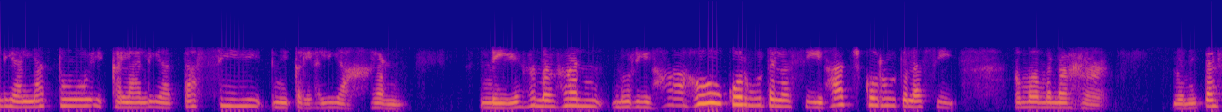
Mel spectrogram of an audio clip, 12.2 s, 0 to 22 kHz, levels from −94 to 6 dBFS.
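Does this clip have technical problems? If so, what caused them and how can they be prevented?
Yes, there are two faults, both present for the whole clip.

The speech has been through the G.729 codec, most likely the G.729A variant, at a rate that sounds like 8 kbit/s. The sound sits in a telephone band of roughly 250 Hz to 3.4 kHz, with nothing above 4 kHz. The codec rebuilds speech from a vocal-tract filter, a pitch predictor and a few pulses per frame, which gives the plainly audible rough, synthetic edge. Simple band-limiting alone would sound dull but clean. Here the grain inside the band is what points to this codec. To prevent it, record or transfer with a wideband codec, or keep a local uncompressed copy instead of capturing the call path.

There is also a filter restarted on every block. It leaves a regular low buzz at about 23.4 Hz, which fits 2048-sample blocks. Each block starts from a blank filter state, so each block opens with a small transient. 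Those transients repeat at the block rate and rise and fall with the speech level. Mains hum would stay at 50 or 60 Hz and keep going through pauses. This buzz is slower and fades when the speech does. To prevent it, carry the filter state from one block into the next rather than resetting it.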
